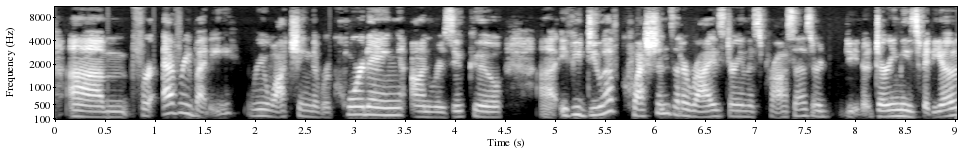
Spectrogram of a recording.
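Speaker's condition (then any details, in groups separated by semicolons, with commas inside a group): No condition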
